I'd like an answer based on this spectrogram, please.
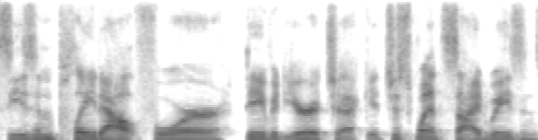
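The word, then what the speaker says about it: Jiříček: I think an interesting thing about Fabro going to Columbus, Frank, is David Juracek.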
